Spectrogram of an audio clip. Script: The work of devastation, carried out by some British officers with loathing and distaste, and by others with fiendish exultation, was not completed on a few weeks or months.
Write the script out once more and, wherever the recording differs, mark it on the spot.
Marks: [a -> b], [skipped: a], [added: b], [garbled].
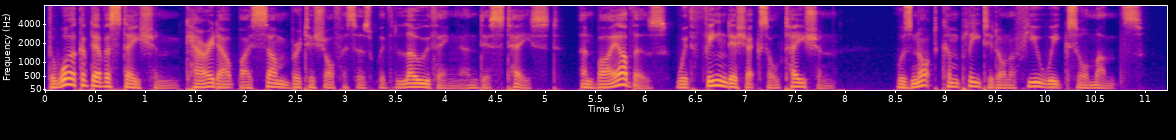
The work of devastation, carried out by some British officers with loathing and distaste, and by others with fiendish exultation, was not completed on a few weeks or months.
